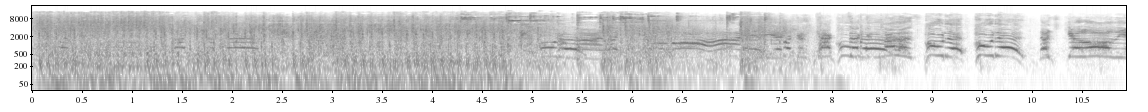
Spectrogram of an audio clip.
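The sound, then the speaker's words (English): Machine-gun fire from a gunboat in a Vietnam war film scene: dense, continuous bursts of gunfire for about eight seconds, mixed with shouting. Then the firing stops and agitated yelling voices carry on. “Miller guns down the Vietnamese. Chef cowers in the stern as Lance fires too.”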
